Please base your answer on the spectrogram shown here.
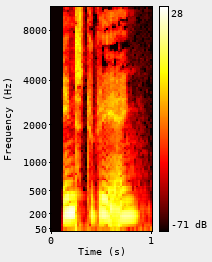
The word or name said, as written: indstudering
